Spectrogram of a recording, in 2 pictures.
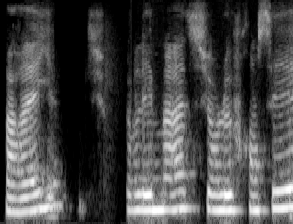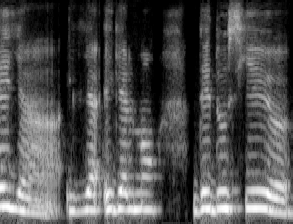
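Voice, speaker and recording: A woman's voice: mid-range voice, steady tone, a little slow, dark tone, highs cut off. A woman co-hosting a webinar over a video call, talking casually while showing a website and checking in with the audience.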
